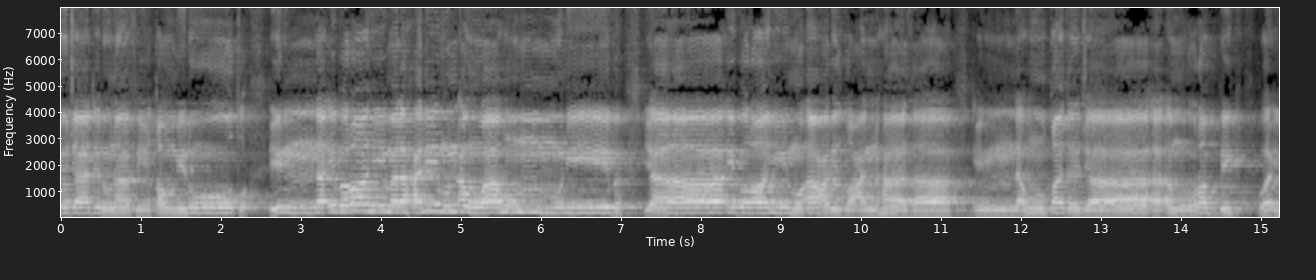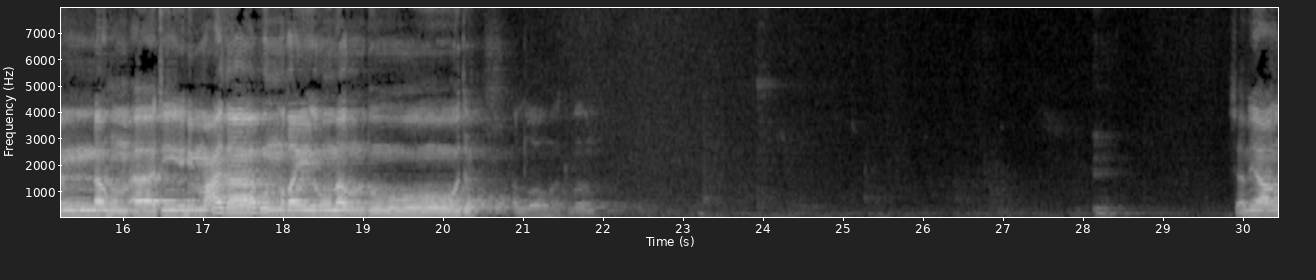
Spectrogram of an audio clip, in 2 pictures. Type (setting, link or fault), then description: setting, large echoing room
